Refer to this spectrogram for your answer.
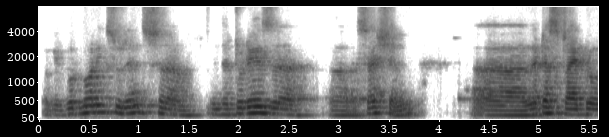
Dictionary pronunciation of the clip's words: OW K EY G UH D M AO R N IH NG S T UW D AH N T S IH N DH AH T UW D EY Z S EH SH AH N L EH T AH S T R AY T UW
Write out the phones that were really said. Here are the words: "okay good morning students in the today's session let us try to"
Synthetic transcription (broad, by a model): OW K EY G UH D M AO R N IH NG S T UW D AH N T S IH N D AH T UW D EY Z S EH SH AH N L EH T AH S T R AY T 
